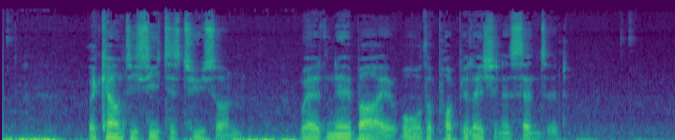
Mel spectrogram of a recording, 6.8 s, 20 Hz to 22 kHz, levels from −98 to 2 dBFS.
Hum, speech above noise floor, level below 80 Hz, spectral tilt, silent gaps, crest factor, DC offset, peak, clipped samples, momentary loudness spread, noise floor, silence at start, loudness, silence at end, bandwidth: none; 22 dB; -32 dBFS; -4.5 dB/octave; none; 16 dB; under 0.1%; -10 dBFS; under 0.1%; 15 LU; -48 dBFS; 0.05 s; -28 LUFS; 0.3 s; 15.5 kHz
